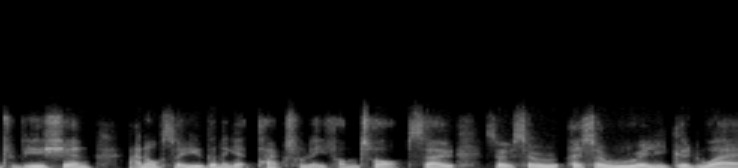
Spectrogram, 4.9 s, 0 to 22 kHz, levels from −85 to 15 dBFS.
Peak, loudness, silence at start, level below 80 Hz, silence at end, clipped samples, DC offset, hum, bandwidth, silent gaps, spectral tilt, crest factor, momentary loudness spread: -2 dBFS; -17 LUFS; 0 s; -58 dBFS; 0 s; under 0.1%; under 0.1%; none; 7.6 kHz; none; -7.5 dB/octave; 14 dB; 8 LU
